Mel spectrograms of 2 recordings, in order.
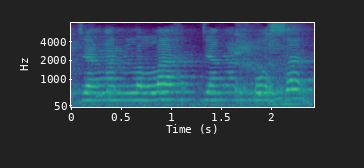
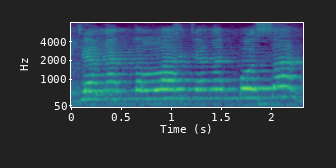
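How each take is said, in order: First: Said in the usual way. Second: Louder and slower, each phrase pressed home; slow, emphatic exhortation. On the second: Shown as a demonstration. Preacher urges the women not to tire, slow and loud. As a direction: Jangan lelah, jangan bosan said slowly and loudly, every word weighted. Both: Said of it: "repeated with rising force".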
